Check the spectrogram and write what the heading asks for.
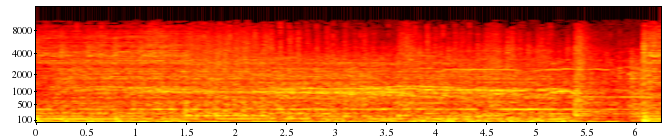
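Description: Live indie garage rock band playing an instrumental passage with no vocals: long held notes over bass and drums.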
